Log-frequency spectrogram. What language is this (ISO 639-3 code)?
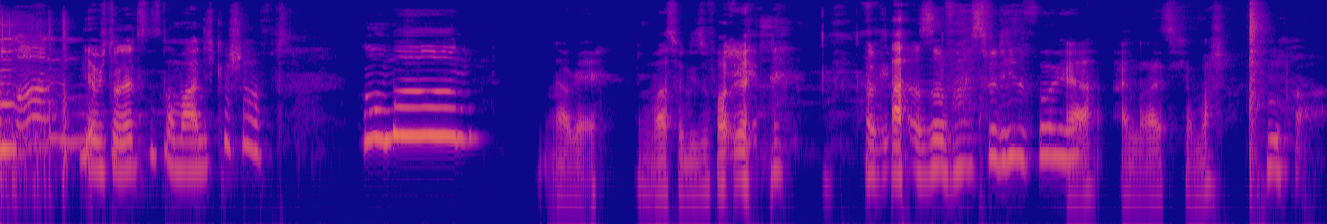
deu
